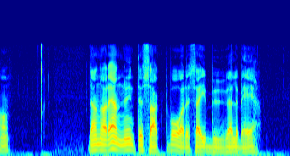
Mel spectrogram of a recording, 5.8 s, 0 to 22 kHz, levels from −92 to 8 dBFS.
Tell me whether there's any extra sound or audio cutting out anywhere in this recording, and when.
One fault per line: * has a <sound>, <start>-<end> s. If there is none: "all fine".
all fine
